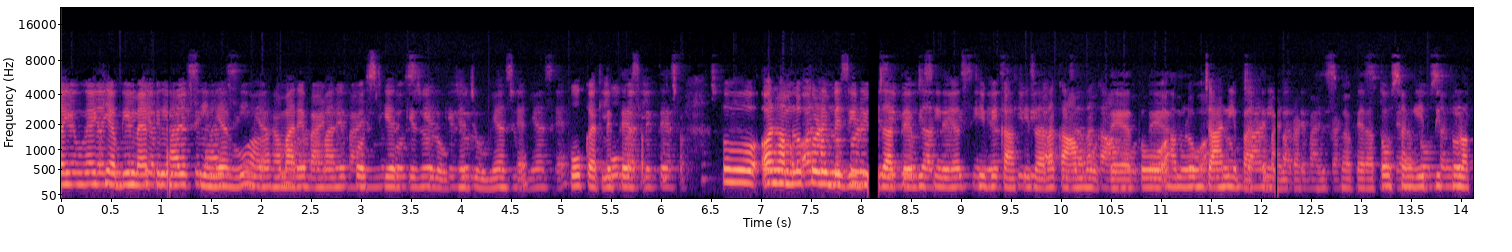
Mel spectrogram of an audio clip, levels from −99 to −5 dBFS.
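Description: Throughout the speech, every phrase is trailed by a quieter, thinner copy arriving roughly 400 ms later at about 6 dB below the original. This is echo with no canceller: the far end's loudspeaker feeds its microphone, and nothing subtracts that returned signal before it travels back.

Three soft-edged holes then appear, fading out and back in: 1.07 to 1.09 s, 8.07 to 8.18 s (the longest, about 110 ms), and 12.14 to 12.17 s. These are AAC frame loss with muting. The decoder zeroed the missing frames' spectrum, and overlapping windows smoothed the edges. The gaps fit runs of 2, 11 and 3 frames of 10 ms.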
